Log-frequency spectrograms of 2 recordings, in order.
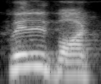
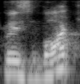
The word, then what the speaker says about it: Quillbot: Uh for it you can use uh Quillbot ma'am not quizbot it's quillbot. Uh you can also use this use case for it. Okay. So which which is spelled as qu u i l l b o tbot.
